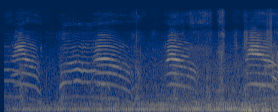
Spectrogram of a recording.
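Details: Little ginger cat and young white cat meowing before eating, with other cats around. Four drawn-out, harmonically rich meows, each rising then sagging, about a second apart, the last two shorter and higher, over a steady low rumble.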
